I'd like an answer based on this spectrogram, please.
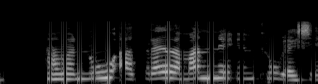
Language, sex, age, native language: Icelandic, female, 11, Icelandic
